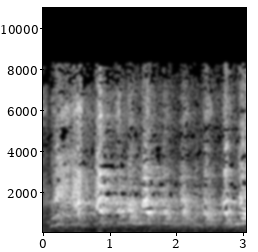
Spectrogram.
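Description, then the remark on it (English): A hypnotized person, told they are a puppy dog and that a stranger is coming in the front gate, imitates a dog barking, but the yelps come out high and crowing like a rooster, several quick bursts in a row, fairly loud. “Aha, aha, who ever heard of a rooster barking?”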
